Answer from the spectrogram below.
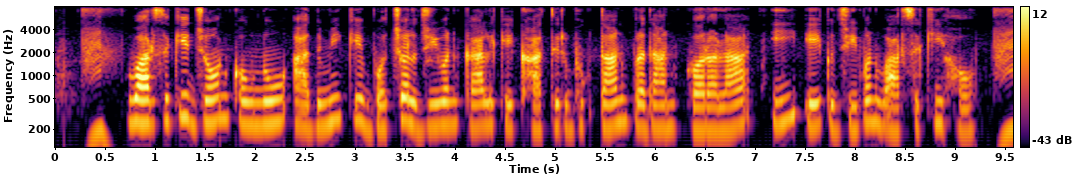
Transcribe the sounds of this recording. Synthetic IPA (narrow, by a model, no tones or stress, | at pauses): ʋaɾsəkid͡ʒɔːnkəʊnoad̪mikebət͡ʃəld͡ʒiʋənkalkekʰat̪iɾbʱʊɡt̪aːnpɾəd̪aːnkəɾəla | ieːkd͡ʒiːʋənʋaɾsəkihɔ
